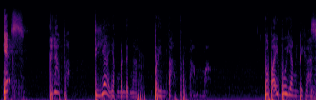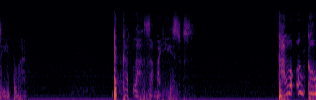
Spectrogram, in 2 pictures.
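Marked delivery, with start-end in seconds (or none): 1.9-10.2 lower, whispered appeal. Real, not acted. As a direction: draw them in with a whisper. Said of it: "Dia berkata dengan lembut". (bisikan lembut)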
